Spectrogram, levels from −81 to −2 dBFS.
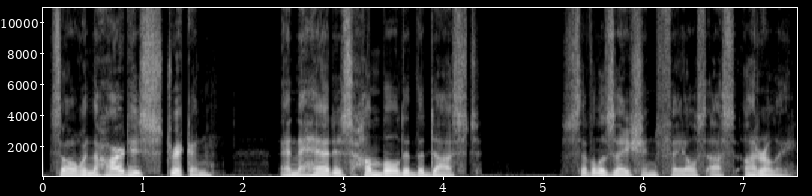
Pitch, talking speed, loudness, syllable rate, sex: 140 Hz, 145 wpm, -18 LUFS, 4.5 syllables/s, male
